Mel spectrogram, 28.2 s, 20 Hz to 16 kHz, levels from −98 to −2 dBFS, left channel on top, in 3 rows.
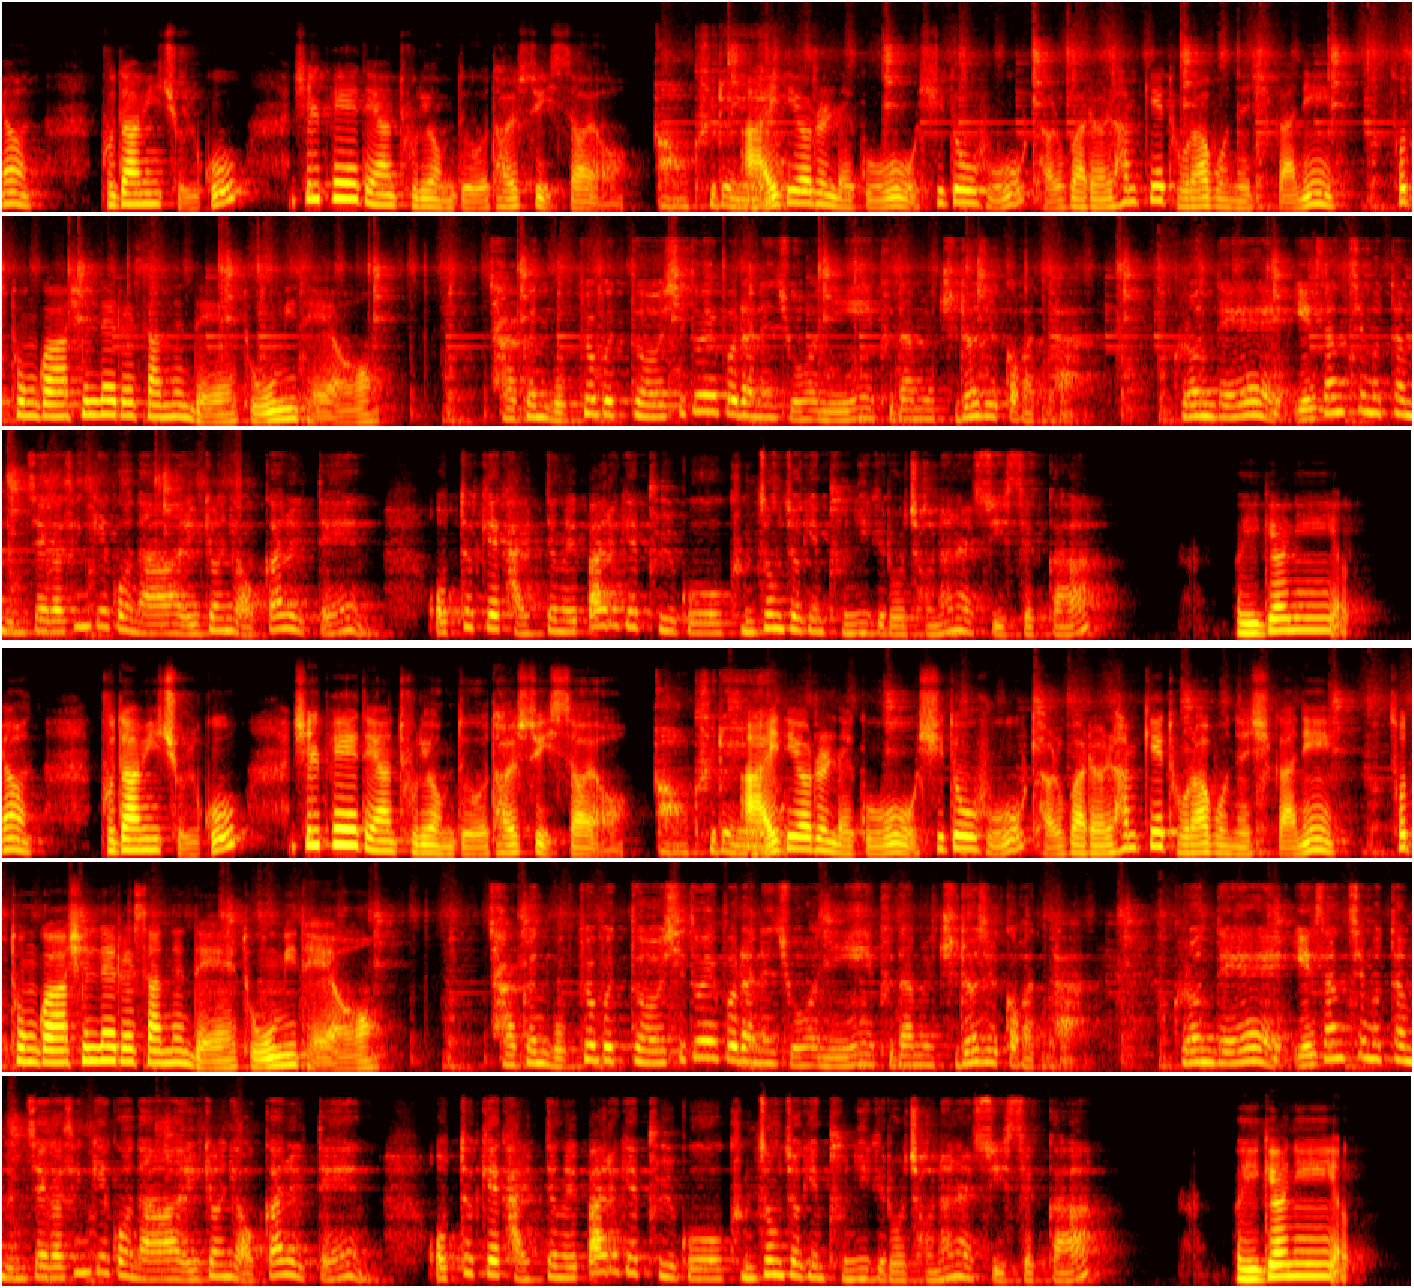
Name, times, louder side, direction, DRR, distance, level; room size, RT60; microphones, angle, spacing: voice 1, 0.0-4.2 5.0-8.9 9.3-11.9 27.0-27.8, right 4 dB, 80° right, 0.7 m, -31 dB
sound 1, 4.4-20.4, left 4 dB, 55° left, 3.5 m, -51 dB
voice 2, 4.4-5.2 12.6-26.1, right 1 dB, 20° right, 2.9 m, -37 dB
17.0 x 13.0 x 5.2 m
head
